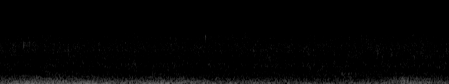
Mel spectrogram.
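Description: Steady rain pours down in a dense, continuous hiss, with heavier low rumbling beneath it and scattered drops tapping on a surface, no voices present.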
